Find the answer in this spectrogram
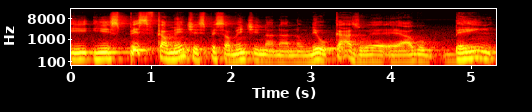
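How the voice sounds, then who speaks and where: A man of medium pitch speaks fairly slowly with ordinary pitch variation. Noticeable background noise and audible room echo are present. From Ghana (Accra). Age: 60s. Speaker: pastor. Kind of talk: podcast interview testimony. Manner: halting, many fillers.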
